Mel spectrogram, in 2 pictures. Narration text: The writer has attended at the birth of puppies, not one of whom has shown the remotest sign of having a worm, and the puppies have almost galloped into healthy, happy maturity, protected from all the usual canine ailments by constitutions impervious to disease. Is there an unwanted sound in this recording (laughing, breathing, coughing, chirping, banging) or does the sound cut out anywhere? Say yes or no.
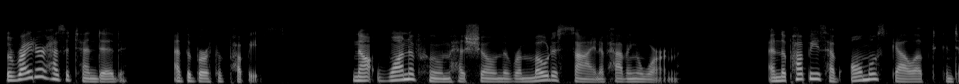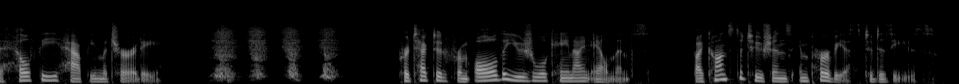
yes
